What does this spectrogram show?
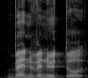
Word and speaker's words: Benvenuto: And try to pronounce ben benvenuto with the accent on you. Benvenuto. Something like that, right?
